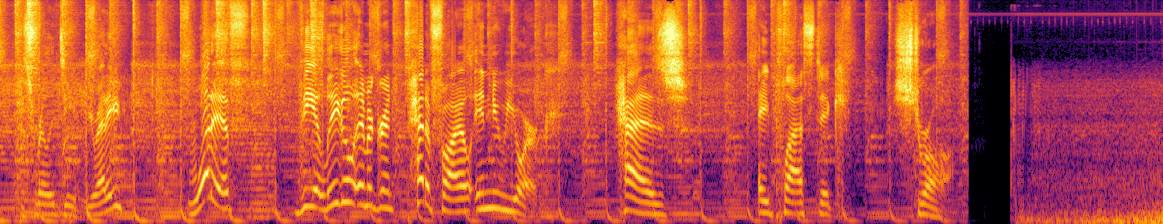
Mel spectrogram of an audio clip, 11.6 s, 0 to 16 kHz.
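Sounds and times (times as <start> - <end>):
speech: 0.4 - 5.5, 6.2 - 7.0, 7.6 - 9.6
explosion sound effect: 10.1 - 11.6.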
